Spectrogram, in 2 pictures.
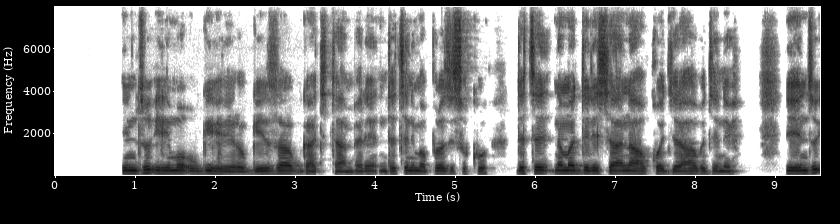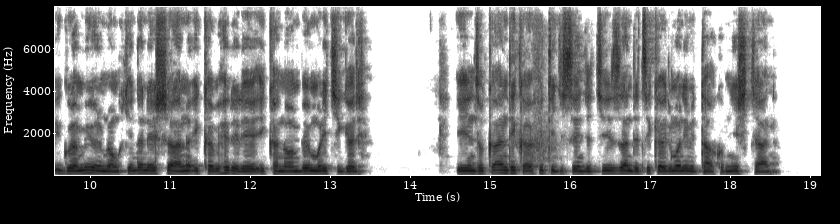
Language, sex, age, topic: Kinyarwanda, male, 18-24, finance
